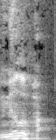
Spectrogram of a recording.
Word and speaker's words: Neapolitan: Napoleon. – What's your favorite? You mean Neapolitan? – What's my favorite? – Is it Neapolitan? That's how it's actually pronounced.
